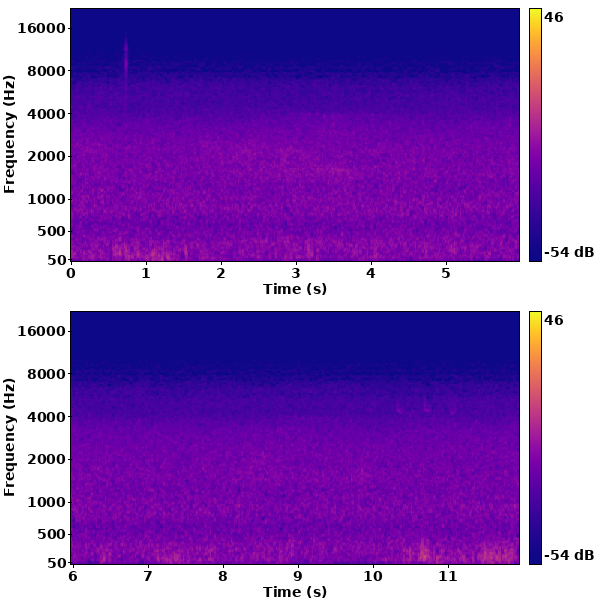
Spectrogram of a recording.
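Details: Steady rumbling wind and surf-like noise fill the whole stretch, with no clear animal voice standing out.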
